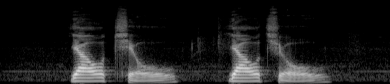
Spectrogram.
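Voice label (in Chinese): "要求" yaoqiou, Chinese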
